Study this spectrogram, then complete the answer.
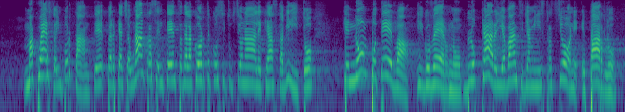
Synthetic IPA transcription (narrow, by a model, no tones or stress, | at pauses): makːwɛst̪oɛimport̪ant̪eperkɛt͡ʃɛunalt̪ɾasent̪ɛnt̪sad̪elːakort̪ekost̪it̪ut̪sːjonaːlek̟east̪abiliːt̪o | k̟enːompot̪eːvailɡovɛrnoblokːaːɾeʎiavant̪sid̪iamːinist̪ɾat̪sːjoːneʔepːarlo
